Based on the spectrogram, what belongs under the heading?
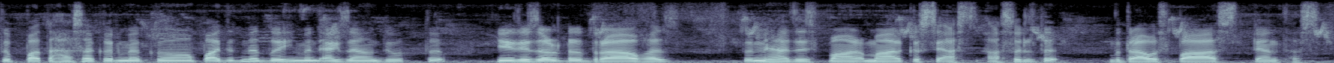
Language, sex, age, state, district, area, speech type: Kashmiri, male, 18-30, Jammu and Kashmir, Kulgam, rural, spontaneous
